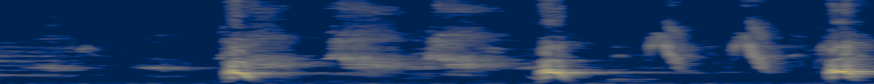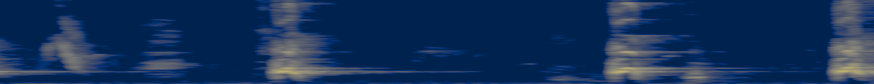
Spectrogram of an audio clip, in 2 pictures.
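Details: Grey francolin, known locally as jungle teetar, giving loud, harsh, strident notes repeated roughly once a second, each a sharp rasping burst with a shorter follow-up note, against an otherwise quiet background.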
